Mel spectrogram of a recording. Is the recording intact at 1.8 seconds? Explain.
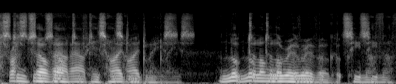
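No. At 1.8 seconds, and throughout the clip, the speech has a doubled audio track. A second full-band copy trails about 150 ms behind, roughly 5 dB quieter, with no decay or room colour. This is likely from a slower second capture path.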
